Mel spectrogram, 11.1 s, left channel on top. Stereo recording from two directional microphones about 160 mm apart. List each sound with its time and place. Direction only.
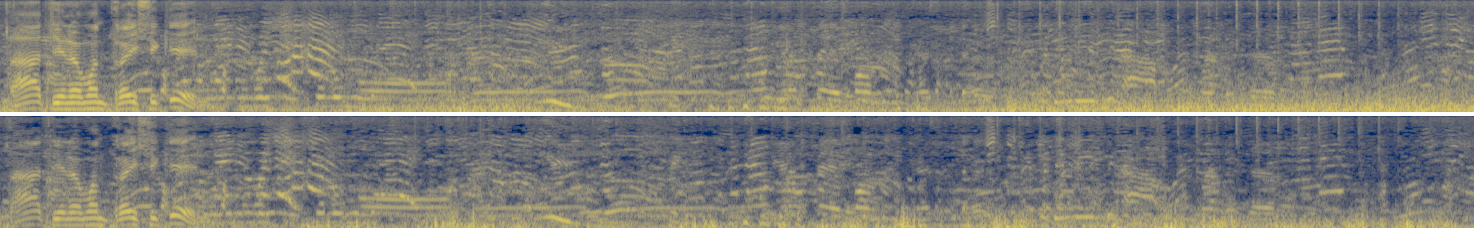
0.1 s speech: 40° left (ahead or behind)
0.9 s speech: 15° left (ahead or behind)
